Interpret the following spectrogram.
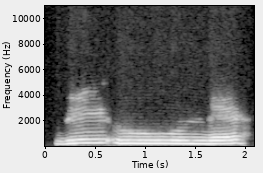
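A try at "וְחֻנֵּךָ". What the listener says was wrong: You have to have your chet over your ooh. So what does that sound like? Chu. It's a chet.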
